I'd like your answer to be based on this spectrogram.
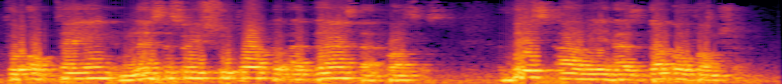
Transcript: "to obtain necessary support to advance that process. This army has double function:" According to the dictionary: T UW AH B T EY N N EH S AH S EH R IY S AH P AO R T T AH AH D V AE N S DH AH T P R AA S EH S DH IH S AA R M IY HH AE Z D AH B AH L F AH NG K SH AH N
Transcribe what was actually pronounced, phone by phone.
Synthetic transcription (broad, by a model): T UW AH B T EY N N EH S AH S EH R IY S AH P AO R T T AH AH D V AE N S DH AH T P R AA S EH S DH IH S AA R M IY HH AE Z D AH B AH L F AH NG K SH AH N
